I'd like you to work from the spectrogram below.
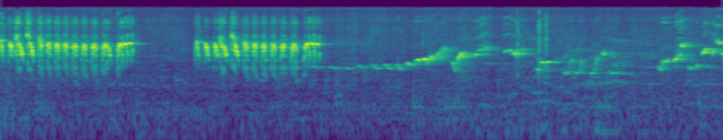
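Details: White-rumped shama singing to provoke other shamas into aggressive singing: two fast rattling bursts of repeated high notes, each about a second long, followed by varied whistled phrases rising and falling.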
